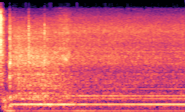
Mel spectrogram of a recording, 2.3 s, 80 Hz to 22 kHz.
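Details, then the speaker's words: Pool pump running back on filtration after second manual vacuuming and emptying baskets, during 2020 pool opening: even, steady motor hum with constant tone, no knocks or grinding; sounds much more normal. "sounds much more normal"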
